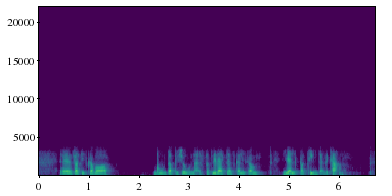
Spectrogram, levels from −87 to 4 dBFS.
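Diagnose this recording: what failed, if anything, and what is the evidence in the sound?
Codec stage: plainly audible G.729 coding throughout, speech rebuilt from a vocal tract model and sparse pulses, sounding rough and synthetic. The spectrogram is blank above 3.4 kHz, with blurred harmonics.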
